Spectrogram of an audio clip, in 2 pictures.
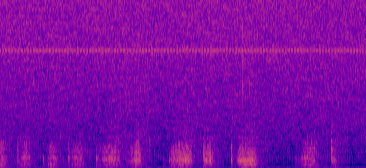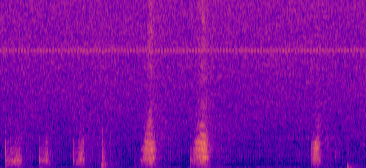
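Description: Pen drawing on paper: a string of short scratching strokes, about two a second, with the two loudest near the end.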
